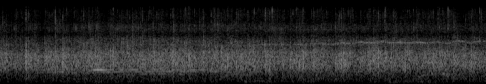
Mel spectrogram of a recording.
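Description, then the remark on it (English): A game conference audience applauds steadily for about five seconds, a dense, even wash of many hands clapping at once with no pauses and no voices standing out. “So genuinely, like a real clap now.”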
